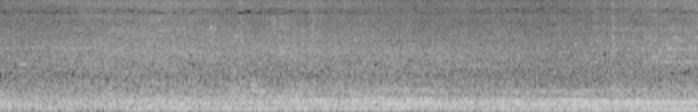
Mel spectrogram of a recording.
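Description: A motor vehicle engine running steadily nearby with a low, even hum, slightly louder in the second half.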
